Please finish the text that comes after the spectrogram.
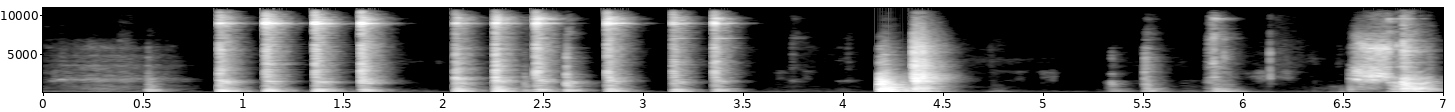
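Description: A hammer taps a pin punch to drive a pin out of a Tokyo Marui Saiga-12K airsoft gun during a Groza bullpup kit install. About a dozen sharp, close metallic knocks come in quick clusters, followed by scattered handling clatter.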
